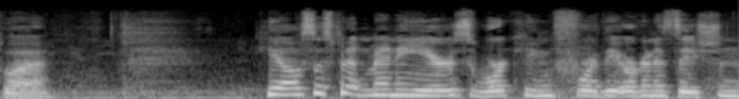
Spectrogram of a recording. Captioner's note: speaking French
